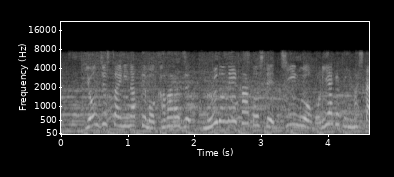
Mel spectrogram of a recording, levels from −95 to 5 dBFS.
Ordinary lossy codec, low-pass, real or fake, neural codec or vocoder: Opus, 32 kbps; 7.2 kHz; real; none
